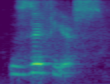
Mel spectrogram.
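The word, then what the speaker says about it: Xiphias: Ziphius. Am I pronouncing it correctly? That sounds right. Ziphius.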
